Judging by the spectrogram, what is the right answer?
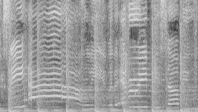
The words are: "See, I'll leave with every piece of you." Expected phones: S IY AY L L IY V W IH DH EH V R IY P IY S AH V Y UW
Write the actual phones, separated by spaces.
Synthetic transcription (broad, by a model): S IY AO N L IY V W IH DH EH V R IY P IY S AH V Y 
